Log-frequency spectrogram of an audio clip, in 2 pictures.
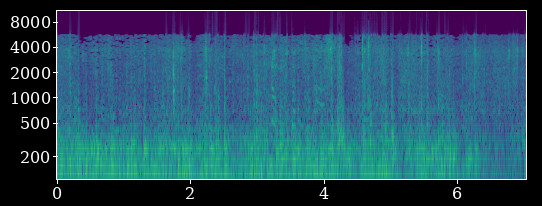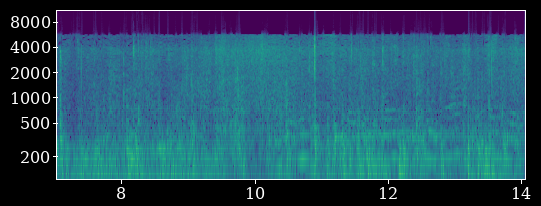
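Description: Wind rumbling on the microphone, heaviest in the first half, with indistinct voices in the background.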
